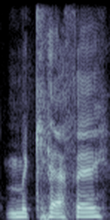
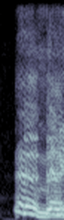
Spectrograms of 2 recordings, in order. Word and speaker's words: McAfee: Yeah, she's at McCafe. – Yeah. – McAfee, he says McAfee, but that doesn't matter.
